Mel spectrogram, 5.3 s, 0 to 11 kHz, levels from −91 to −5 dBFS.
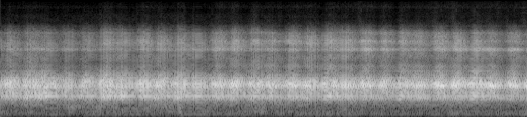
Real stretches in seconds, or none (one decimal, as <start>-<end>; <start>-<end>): none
